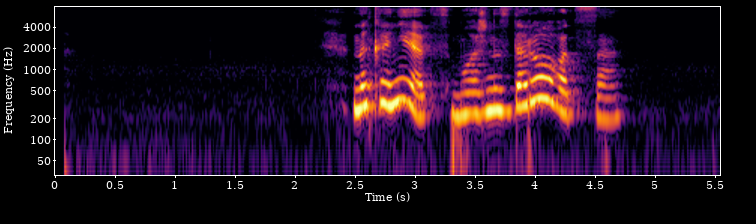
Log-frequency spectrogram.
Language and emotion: Russian, positive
